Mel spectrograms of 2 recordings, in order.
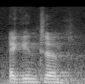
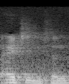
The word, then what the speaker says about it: Eggington: right but go on how do we pronounce it go on eggington it's not Edington no it's ewg i n g not not e d g that'll be dashed wouldn't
